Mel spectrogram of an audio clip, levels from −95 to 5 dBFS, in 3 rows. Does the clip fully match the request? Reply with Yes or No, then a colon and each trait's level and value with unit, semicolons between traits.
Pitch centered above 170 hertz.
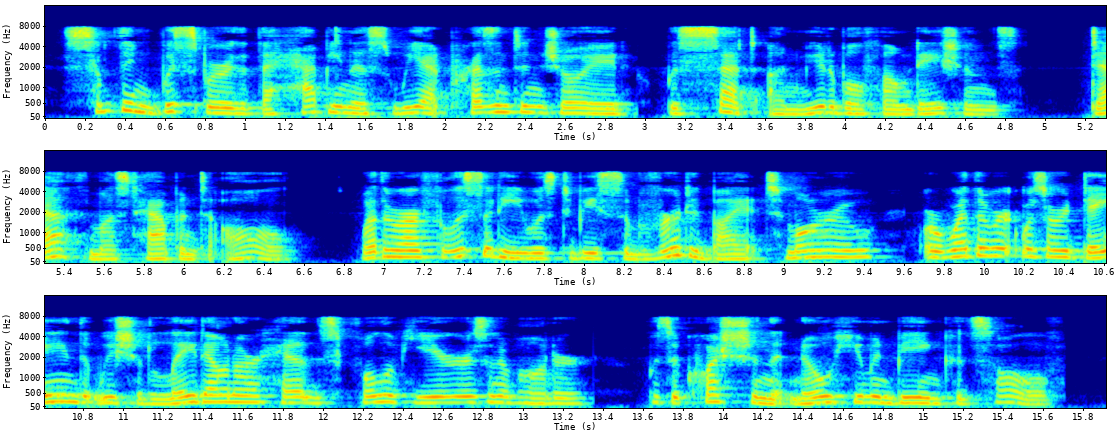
Yes: medium, 185 Hz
